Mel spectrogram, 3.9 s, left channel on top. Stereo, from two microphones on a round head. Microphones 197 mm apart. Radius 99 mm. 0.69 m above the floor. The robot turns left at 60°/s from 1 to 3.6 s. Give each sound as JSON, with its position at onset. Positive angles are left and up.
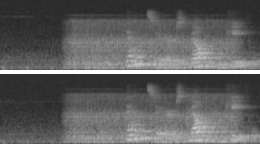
{"t": 1.9, "sound": "a woman speaking", "azimuth_deg": 35, "distance_m": 1.7}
